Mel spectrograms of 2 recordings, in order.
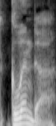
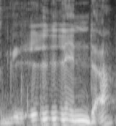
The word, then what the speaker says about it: Galinda: Dillon's class, the goat professor tries to say Galinda's name, but can only pronounce it as Glinda. Miss Linda. Actually, it's G. Linda.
